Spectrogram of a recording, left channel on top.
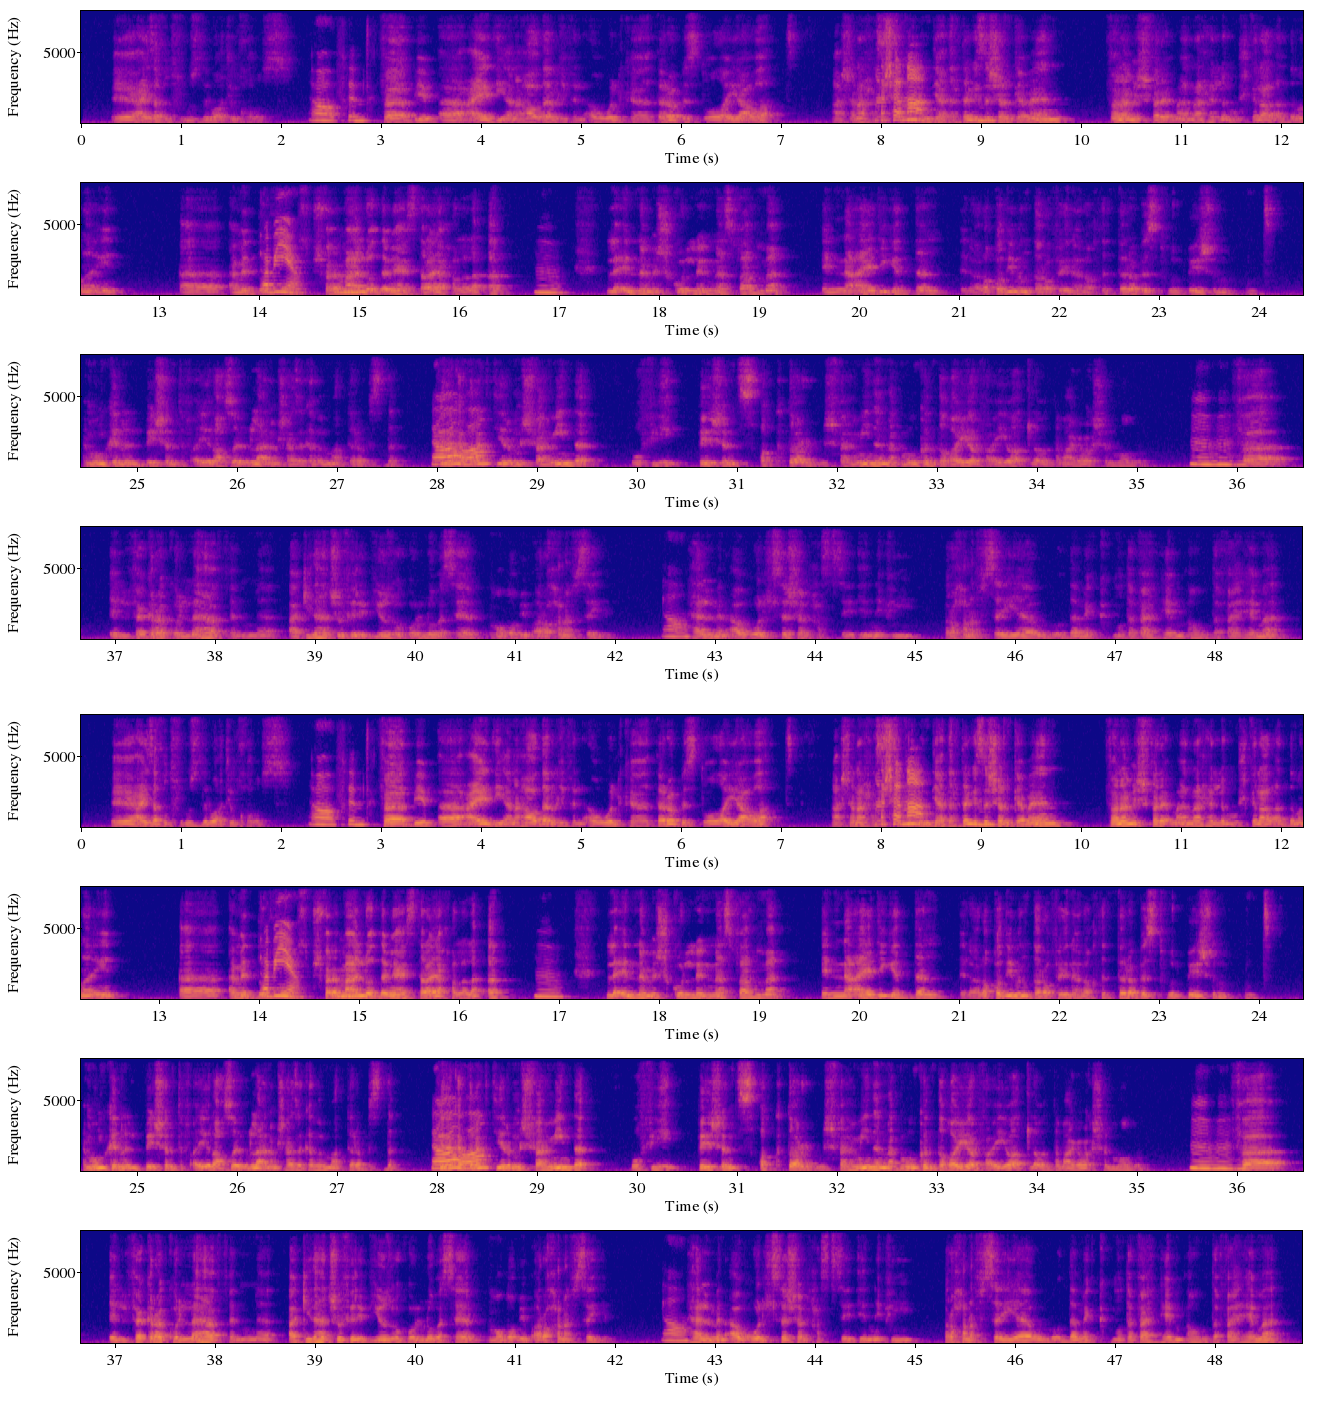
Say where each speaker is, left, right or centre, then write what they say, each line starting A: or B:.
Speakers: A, on the right; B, on the right.
A: آه، عايز آخد فلوس دلوقتي وخلاص
B: اه فهمتك
A: فبيبقى عادي أنا هقعد أرغي في الأول كثيرابيست وأضيع وقت عشان أحسسك
B: عشان أ-
A: إن أنت هتحتاجي
B: مم.
A: سيشن كمان فأنا مش فارق معايا إن أنا أحل المشكلة على قد ما أنا إيه آه، أمد
B: ابيع
A: وخلاص مش فارق
B: امم
A: معايا اللي قدامي هيستريح ولا لأ
B: امم
A: لان مش كل الناس فاهمه ان عادي جدا العلاقه دي من طرفين علاقه الثيرابيست والبيشنت ممكن البيشنت في اي لحظه يقول لا انا مش عايز اكمل مع الثيرابيست ده
B: اه
A: في دكاتره
B: اه
A: كتير مش فاهمين ده وفي بيشنتس اكتر مش فاهمين انك ممكن تغير في اي وقت لو انت ما عجبكش الموضوع
B: امم
A: فالفكره
B: امم
A: كلها في ان اكيد هتشوفي ريفيوز وكله بس هي الموضوع بيبقى راحه نفسيه
B: اه
A: هل من اول سيشن حسيتي ان في راحه نفسيه واللي قدامك متفهم او متفهمه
